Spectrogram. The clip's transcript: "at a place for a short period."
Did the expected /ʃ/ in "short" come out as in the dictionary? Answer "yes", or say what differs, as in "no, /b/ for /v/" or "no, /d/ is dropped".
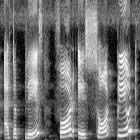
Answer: no, /s/ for /ʃ/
